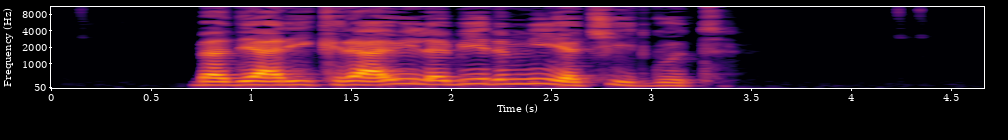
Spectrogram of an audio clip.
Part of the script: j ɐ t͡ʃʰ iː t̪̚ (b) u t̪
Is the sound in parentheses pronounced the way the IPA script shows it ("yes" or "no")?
no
